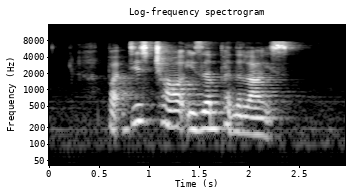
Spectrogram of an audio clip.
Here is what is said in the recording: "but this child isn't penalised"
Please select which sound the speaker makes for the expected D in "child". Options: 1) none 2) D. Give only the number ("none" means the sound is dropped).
1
